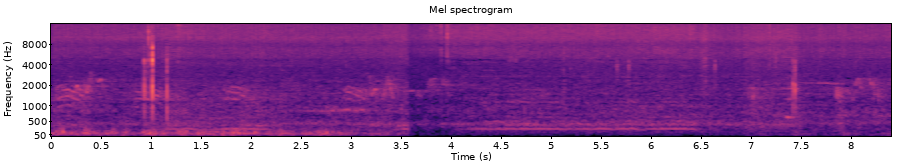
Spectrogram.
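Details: Female bumblebee, Bombus diversus diversus, taking off while feeding on nectar at white Japanese fairy bells flowers along a mountain path in Japan, mid-May 2018: rumbling low noise, then a steady low droning hum lasting about two and a half seconds, with brief high chirps.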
